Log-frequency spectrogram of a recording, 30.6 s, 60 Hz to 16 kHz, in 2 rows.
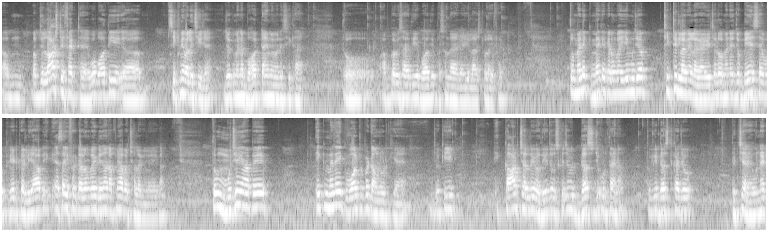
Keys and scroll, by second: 22.4 ctrl+o.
